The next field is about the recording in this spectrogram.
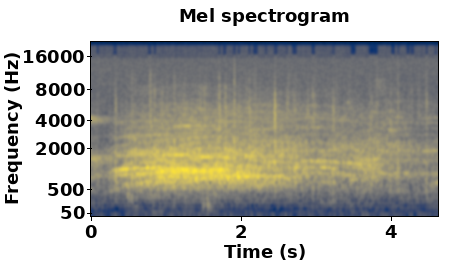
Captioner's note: cheering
